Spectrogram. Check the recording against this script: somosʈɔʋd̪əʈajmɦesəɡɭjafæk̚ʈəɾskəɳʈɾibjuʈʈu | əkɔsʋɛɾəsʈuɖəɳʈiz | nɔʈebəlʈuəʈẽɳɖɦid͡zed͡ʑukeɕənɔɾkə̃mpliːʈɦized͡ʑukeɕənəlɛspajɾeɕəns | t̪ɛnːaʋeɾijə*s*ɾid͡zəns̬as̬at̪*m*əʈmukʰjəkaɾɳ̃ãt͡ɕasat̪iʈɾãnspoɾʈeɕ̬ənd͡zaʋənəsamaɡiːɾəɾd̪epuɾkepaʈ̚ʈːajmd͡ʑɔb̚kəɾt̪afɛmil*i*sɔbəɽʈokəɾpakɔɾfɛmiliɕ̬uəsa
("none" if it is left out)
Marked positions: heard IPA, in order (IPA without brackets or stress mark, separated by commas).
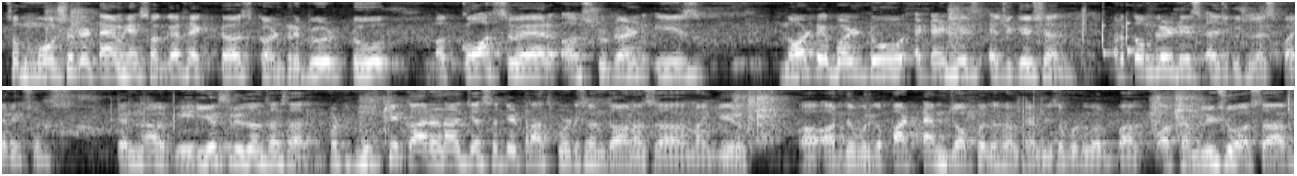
s, b, i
